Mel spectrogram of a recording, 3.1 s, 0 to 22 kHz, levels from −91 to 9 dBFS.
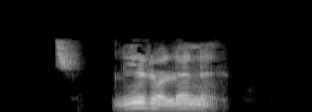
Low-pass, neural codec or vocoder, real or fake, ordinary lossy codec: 7.2 kHz; none; real; MP3, 24 kbps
